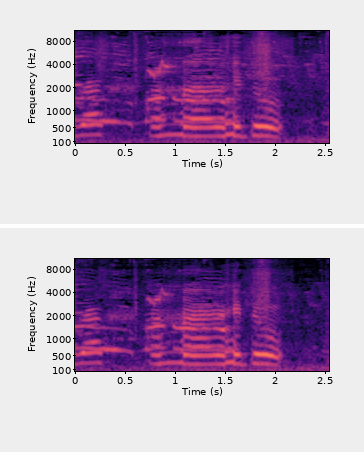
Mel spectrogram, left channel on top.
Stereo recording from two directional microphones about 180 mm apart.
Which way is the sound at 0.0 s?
20° right (ahead or behind).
